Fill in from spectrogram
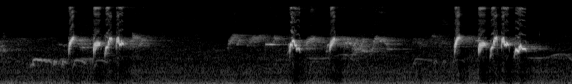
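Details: Red-whiskered bulbul song: short bursts of bright, liquid whistled notes in quick clusters, each phrase about half a second long, repeated three times over a low background hum.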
